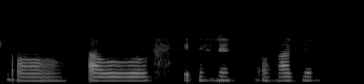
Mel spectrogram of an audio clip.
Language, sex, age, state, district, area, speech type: Assamese, female, 45-60, Assam, Dibrugarh, rural, conversation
